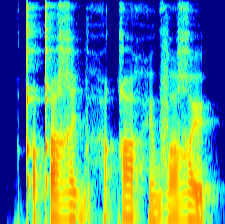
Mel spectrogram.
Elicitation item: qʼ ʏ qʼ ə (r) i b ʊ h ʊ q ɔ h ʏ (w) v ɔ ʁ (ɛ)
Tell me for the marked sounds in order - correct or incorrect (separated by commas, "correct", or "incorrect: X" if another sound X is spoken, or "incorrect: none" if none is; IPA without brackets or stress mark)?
incorrect: ʁ, correct, incorrect: ʏ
